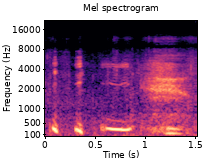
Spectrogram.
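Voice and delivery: high breathy giggle in the dark; nervous giggle. Real, not acted. Nervous laugh in dark crypt.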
